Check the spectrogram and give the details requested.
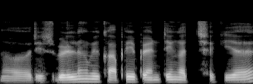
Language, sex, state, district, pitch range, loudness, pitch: Hindi, male, Bihar, Supaul, 100-115 Hz, -17 LUFS, 110 Hz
